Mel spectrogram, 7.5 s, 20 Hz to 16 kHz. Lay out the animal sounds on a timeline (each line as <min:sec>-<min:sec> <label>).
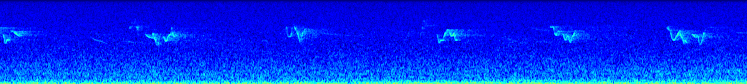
0:00.0-0:07.5 Red-eyed Vireo (Vireo olivaceus)
0:06.9-0:07.5 Eastern Wood-Pewee (Contopus virens)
